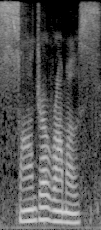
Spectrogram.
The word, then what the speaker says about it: Sandra Ramos: Give me the correct pronunciation of your first and last name, please. – It's Sandra Ramos. – Thank you. – Consistent A's. – Sandra Ramos. – There you go. – Don't call her. – That's the Texas pronunciation.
